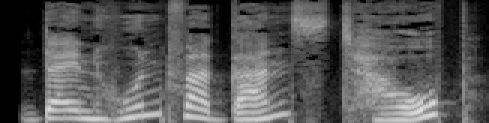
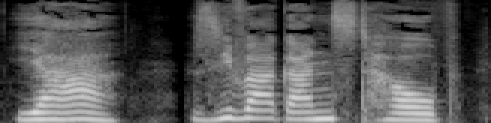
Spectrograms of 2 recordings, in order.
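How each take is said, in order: First: Slow, rising Dein Hund war ganz taub?; mild slow disbelieving question; astonished question. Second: Slow falling Ja, sie war ganz taub; understated sad answer; sad confirmation. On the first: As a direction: ask slowly in disbelief, lifting at the end. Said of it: "fragt Paul". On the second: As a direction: confirm it slowly, letting the tune fall. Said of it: "lächelt traurig". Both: A narrator's reading.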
